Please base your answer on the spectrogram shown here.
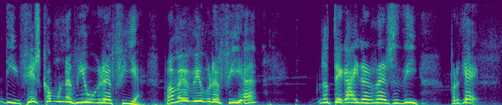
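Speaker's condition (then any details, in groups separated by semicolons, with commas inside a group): No condition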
